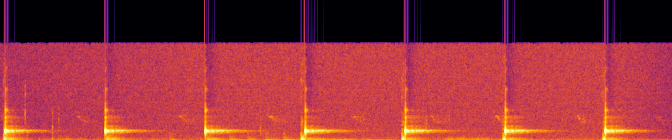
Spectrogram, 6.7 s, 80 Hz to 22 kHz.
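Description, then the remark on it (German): Seven steady knocks on a wooden table edge at tempo 60, one per second, keeping time with sharp metronome clicks. The dull thumps and bright ticks repeat evenly with no voices. “Klopf mal das Tempo mit. Einfach auf der Tischkante.”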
